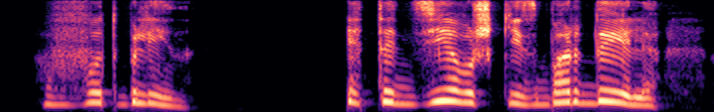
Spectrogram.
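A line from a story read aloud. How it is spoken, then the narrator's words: Exclaiming. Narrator (Russian): воскликнула я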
